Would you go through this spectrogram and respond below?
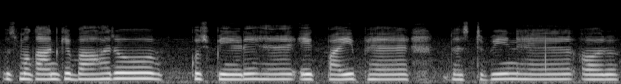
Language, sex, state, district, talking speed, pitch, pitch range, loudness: Hindi, female, Bihar, West Champaran, 125 wpm, 240 Hz, 235-245 Hz, -14 LUFS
